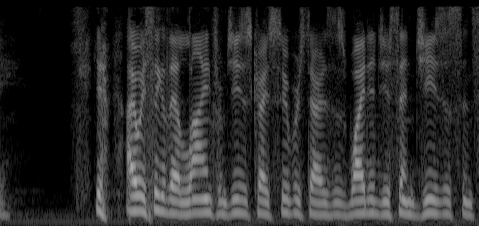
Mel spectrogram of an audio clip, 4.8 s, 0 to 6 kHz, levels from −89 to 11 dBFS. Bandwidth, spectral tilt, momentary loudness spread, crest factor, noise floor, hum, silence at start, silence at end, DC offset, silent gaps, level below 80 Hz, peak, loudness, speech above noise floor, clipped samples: 5.8 kHz; -8.5 dB/octave; 8 LU; 20 dB; -68 dBFS; none; 0 s; 0 s; under 0.1%; none; -70 dBFS; -14 dBFS; -34 LUFS; 34 dB; under 0.1%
